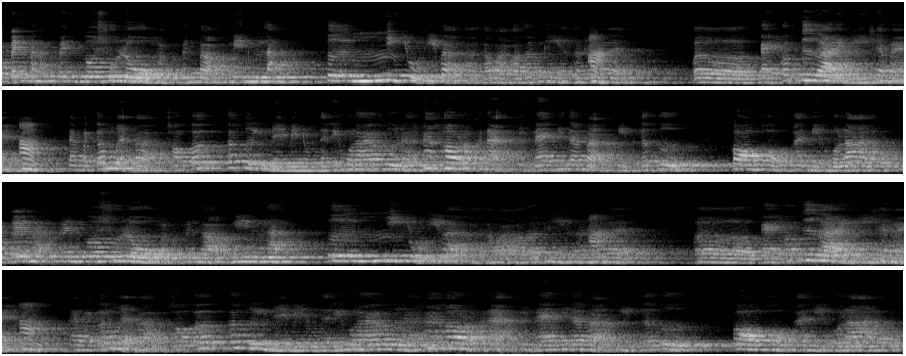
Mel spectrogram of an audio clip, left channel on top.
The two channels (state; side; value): normal; both; correlation 0.11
